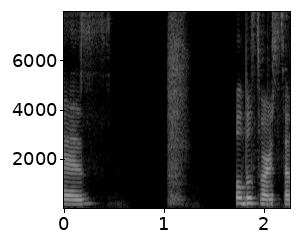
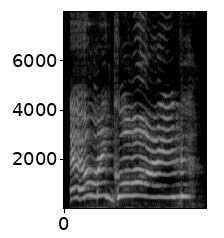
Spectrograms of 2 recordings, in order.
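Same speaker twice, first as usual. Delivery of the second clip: high, slow, drawn-out gasp of shock; shocked realisation; much slower than usual. Real, not acted. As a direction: stretch it out as it hits you. Sudden realisation about birthday.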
